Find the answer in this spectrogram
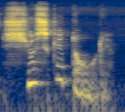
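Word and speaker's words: sjuske: and this is an older version that I'll give you now is shus shus is spelled SJ u k e shus which means a slob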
